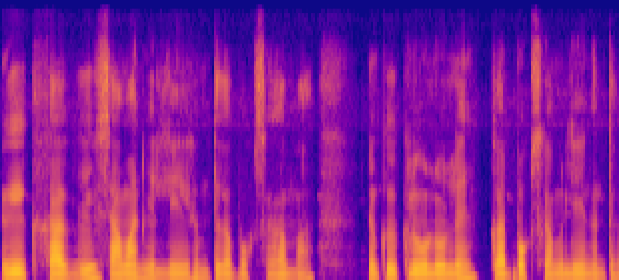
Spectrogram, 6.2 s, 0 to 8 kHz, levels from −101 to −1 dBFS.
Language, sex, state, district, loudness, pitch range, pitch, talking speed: Wancho, male, Arunachal Pradesh, Longding, -22 LUFS, 110-130 Hz, 115 Hz, 165 wpm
